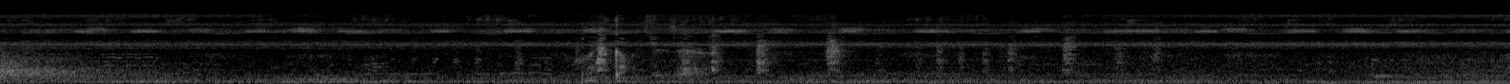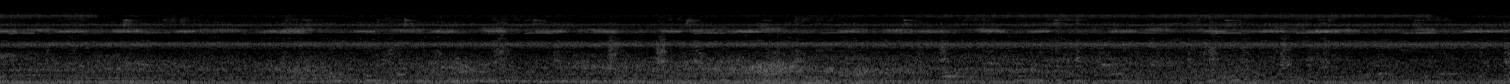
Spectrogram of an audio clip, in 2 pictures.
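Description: Steady outdoor insect chorus, like crickets, with a high trill pulsing a few times a second and a few faint knocks about six to eight seconds in.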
